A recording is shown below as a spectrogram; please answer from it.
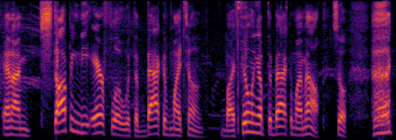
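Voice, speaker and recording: A man with a notably high voice works through a practical demonstration as a calling instructor. He explains in a casual, folksy way, step by step. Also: expressive, normal speed.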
